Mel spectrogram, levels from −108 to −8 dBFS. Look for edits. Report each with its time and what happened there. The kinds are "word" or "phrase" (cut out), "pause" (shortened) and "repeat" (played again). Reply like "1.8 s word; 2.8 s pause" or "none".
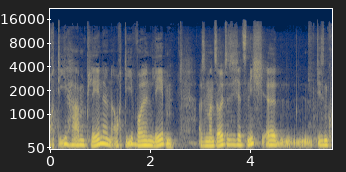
none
